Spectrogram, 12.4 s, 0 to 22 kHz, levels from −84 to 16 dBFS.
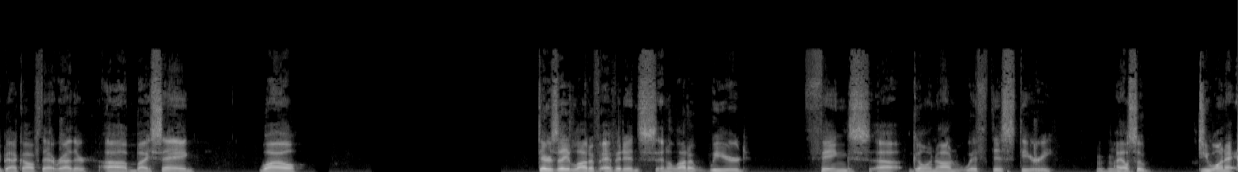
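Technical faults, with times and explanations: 2.77–2.82 s, short stall from a late packet: the last sound is held about 16 ms while the jitter buffer runs dry, then resumes with nothing lost.
3.15–3.33 s and 3.72–5.05 s, call audio freeze: the sound stops, going silent for 130 ms and then 1.29 s, before resuming at "there's a lot of" with nothing skipped, likely from packets held up in transit.
11.03–12.27 s, jitter buffer speed-up: after "on with this theory" the sound runs at 127% speed at unchanged pitch as the receiver trims roughly 0.3 s of pitch periods to cut the delay.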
